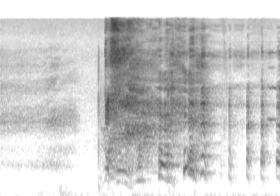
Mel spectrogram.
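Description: A long held-back sneeze bursting out: a faint strained breath builds for about a second, then a loud explosive burst, followed by a string of short, sharp sputtering bursts.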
